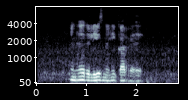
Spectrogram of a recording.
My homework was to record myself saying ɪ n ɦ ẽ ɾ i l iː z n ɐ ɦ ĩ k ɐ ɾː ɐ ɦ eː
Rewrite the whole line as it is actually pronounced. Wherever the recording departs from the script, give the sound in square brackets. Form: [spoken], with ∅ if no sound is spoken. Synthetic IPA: ɪ n ɦ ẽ ɾ [ɪ] l iː z n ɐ ɦ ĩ k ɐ ɾː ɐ ɦ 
